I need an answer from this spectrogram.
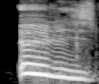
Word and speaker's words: Helix: Le jeu, donc je le rappelle, s'appelle Ellis Jump. Donc ça s'écrit H-E-L-I-X et Jump, donc comme dans mon nom.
